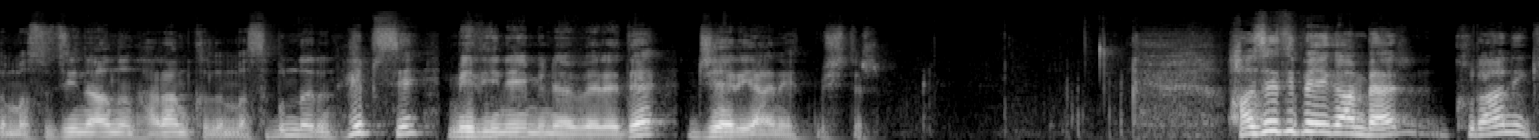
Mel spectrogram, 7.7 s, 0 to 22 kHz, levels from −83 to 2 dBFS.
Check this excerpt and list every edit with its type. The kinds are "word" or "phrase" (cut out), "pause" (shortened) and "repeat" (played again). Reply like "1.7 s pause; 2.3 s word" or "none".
2.2 s pause; 3.4 s pause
